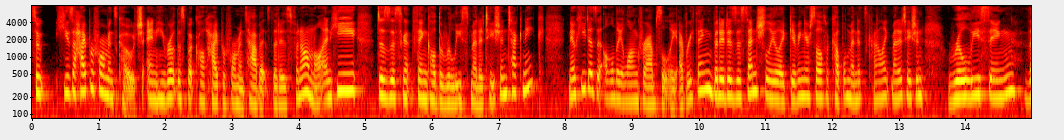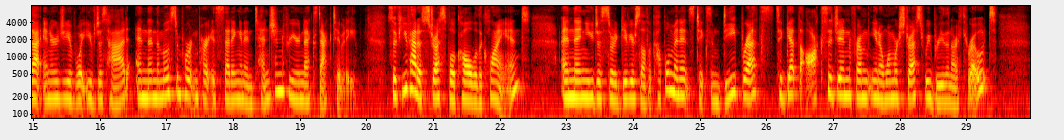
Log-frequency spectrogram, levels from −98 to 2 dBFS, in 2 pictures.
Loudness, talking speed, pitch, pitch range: -32 LUFS, 230 wpm, 190 Hz, 175-210 Hz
